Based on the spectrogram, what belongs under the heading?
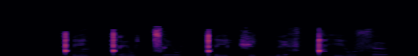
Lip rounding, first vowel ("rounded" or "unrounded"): unrounded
